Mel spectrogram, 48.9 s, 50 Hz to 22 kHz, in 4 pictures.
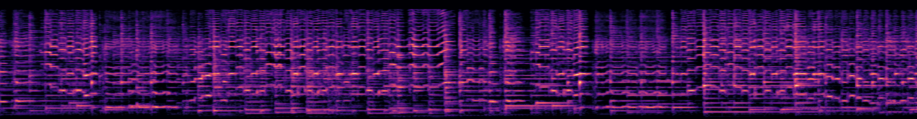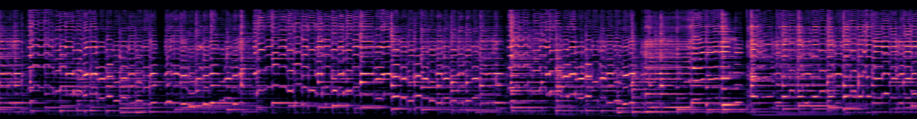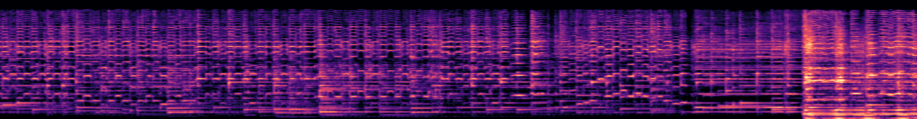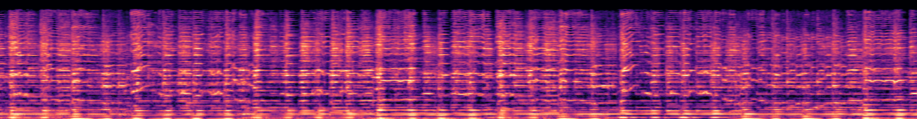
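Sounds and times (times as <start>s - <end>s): fiddle playing dance tune: 0.0s - 48.9s.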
